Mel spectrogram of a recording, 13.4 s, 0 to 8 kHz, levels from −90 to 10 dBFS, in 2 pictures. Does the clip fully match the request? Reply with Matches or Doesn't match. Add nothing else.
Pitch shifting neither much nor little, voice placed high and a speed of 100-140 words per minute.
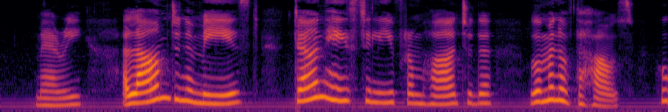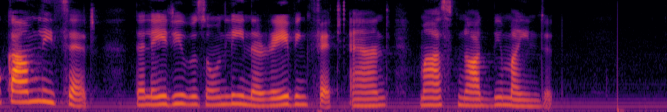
Doesn't match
